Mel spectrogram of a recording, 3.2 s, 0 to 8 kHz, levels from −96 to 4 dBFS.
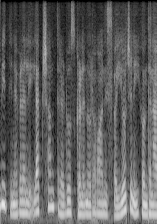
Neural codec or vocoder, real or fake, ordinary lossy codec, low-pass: codec, 16 kHz, 0.7 kbps, FocalCodec; fake; none; none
